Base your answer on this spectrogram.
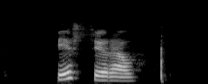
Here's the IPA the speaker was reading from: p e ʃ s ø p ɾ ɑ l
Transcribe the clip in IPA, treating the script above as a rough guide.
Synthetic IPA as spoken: p e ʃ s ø ɾ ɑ l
